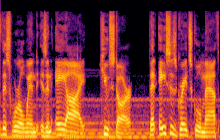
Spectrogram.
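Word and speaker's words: Q*: about a groundbreaking AI enigmatically named Q asterisk pronounced qar have been Making Waves closely tied to a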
